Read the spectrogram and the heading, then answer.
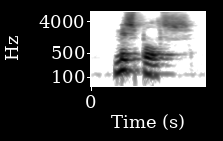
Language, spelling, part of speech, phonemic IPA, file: Dutch, mispels, noun, /ˈmɪspəls/, Nl-mispels.ogg
- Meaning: plural of mispel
